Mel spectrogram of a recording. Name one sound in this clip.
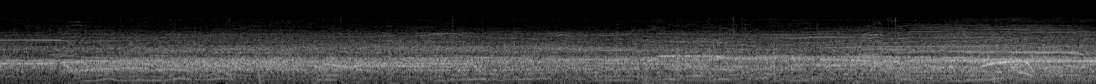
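A huge crowd cheers and screams loudly in a large echoing arena.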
